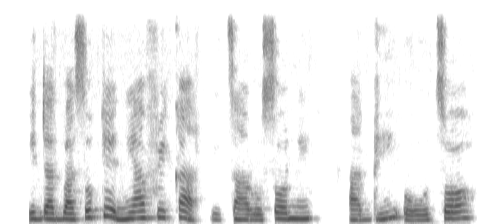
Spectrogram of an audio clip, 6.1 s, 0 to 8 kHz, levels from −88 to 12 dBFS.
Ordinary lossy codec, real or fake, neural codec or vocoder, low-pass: none; fake; vocoder, 44.1 kHz, 128 mel bands, Pupu-Vocoder; 7.2 kHz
